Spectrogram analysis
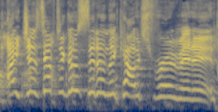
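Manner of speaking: high, mock-tearful retelling with laughter; whimpered exit line, half laughing; sobbing. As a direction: imitate giving up in tears. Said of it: "I was sobbing".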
